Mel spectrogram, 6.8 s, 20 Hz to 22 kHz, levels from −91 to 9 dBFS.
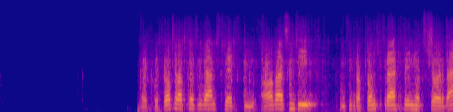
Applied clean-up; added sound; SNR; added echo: neural mask model RNNoise.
